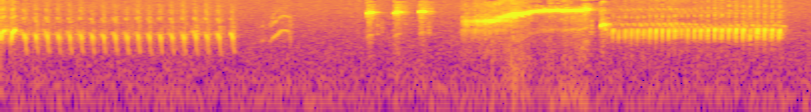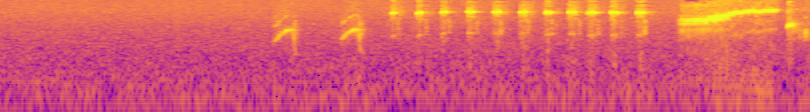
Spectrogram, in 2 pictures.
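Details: Master recording of a canary for bird training: buzzy rolls, rising chirps, high piping note series and upward-sliding whistles, separated by short pauses.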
